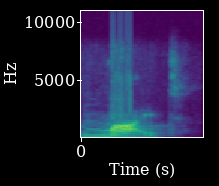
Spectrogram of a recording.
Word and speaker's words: might: other word which is might might as we said that geh are silent letters so what is elaborate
